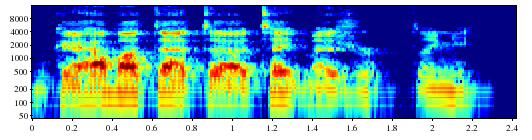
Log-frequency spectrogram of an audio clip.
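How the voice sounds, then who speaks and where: A man's voice: mid-range voice, lively intonation, brisk, darkish tone, dull audio. A man in casual conversation as a co-host. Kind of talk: casual chat.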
